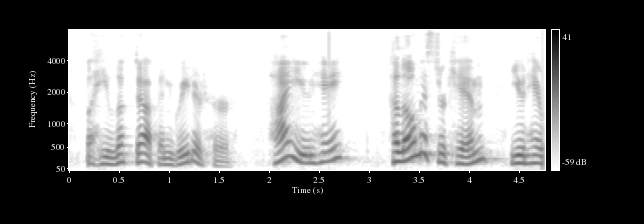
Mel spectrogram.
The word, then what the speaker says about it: Unhei: she nodded slowly yes it's pronounced yoon hey and it means grace mr kim added yoon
